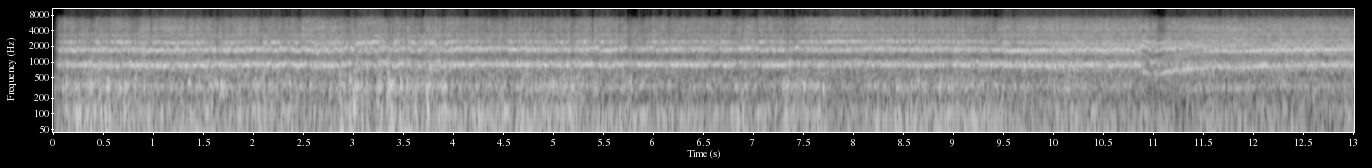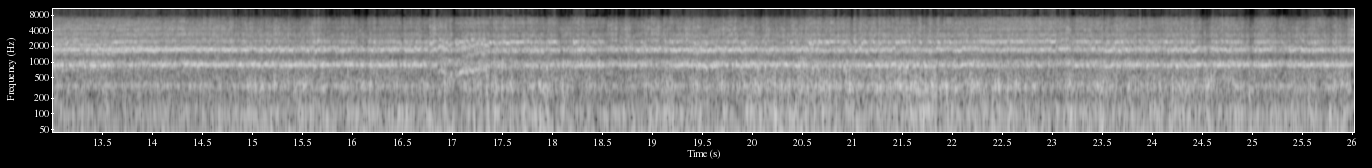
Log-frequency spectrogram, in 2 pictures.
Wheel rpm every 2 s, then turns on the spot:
220, 220, 230, 230, 230, 210, 210, 230, 200, 230, 230, 230, 230.
none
